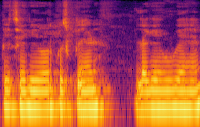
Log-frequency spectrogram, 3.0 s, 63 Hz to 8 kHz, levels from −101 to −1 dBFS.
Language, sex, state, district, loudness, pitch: Hindi, male, Chhattisgarh, Balrampur, -14 LUFS, 130 Hz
